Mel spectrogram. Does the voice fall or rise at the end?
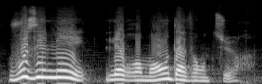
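falls. The voice falls at the end, as a statement.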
